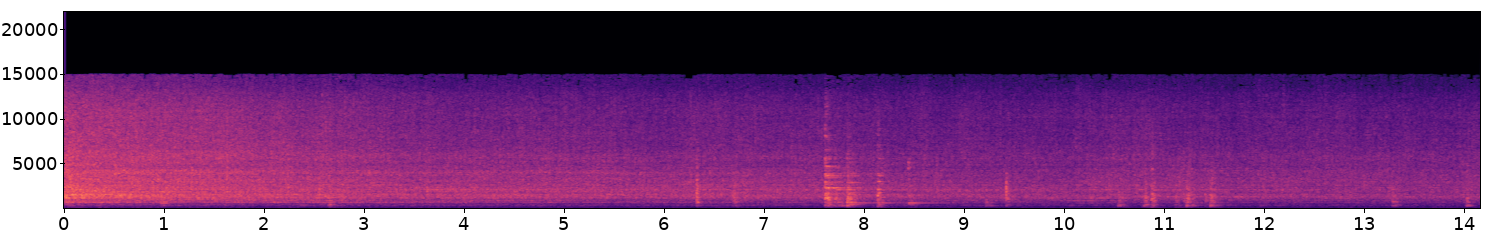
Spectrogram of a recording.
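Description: Ghee-roasted vermicelli sizzling in a kadhai just after hot sugar syrup has been poured in, the sizzle fading gradually. From about six seconds in, a utensil clicks and scrapes against the pan as it is stirred.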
